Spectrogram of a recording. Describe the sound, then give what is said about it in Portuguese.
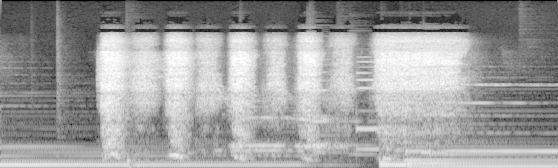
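Breathing exercise: a run of short, sharp sniffs through the nose, followed by one longer, steady inhale, all set against a soft sustained musical drone. “quatro respirações curtas pelo nariz e uma longa, e depois a gente solta o ar bem lentamente. E nós vamos fazer esse ciclo quatro vezes.”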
